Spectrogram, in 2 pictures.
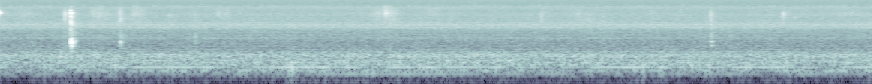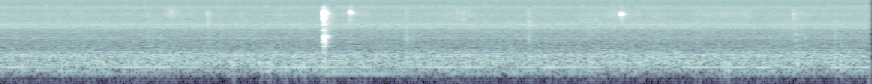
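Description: Light taps and clicks sound now and then on a countertop.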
